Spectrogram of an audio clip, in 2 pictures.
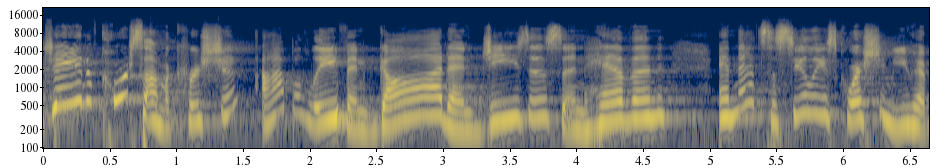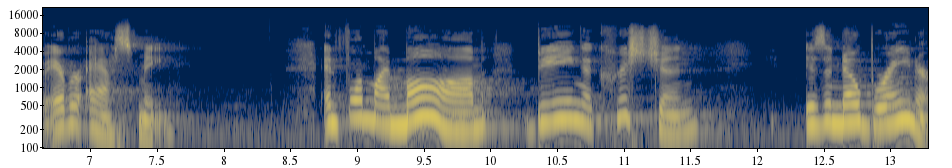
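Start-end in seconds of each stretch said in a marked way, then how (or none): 0.0-7.6 put-on Texas accent, pitched up. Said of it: "I have to use the Texas accent".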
